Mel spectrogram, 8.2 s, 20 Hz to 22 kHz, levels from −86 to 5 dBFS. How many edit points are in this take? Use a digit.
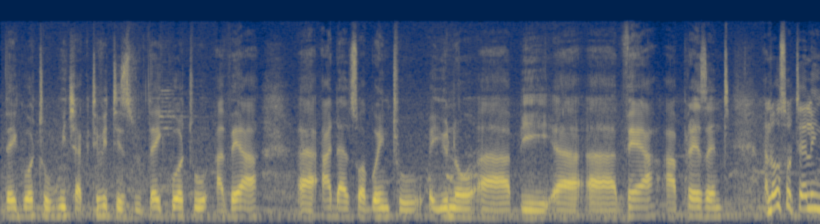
0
